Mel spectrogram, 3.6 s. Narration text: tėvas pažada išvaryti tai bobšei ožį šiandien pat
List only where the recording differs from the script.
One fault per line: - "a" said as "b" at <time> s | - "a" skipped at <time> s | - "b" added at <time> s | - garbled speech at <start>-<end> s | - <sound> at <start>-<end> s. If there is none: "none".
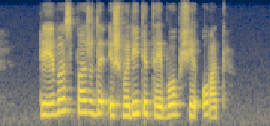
- "ožį šiandien" skipped at 2.6 s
